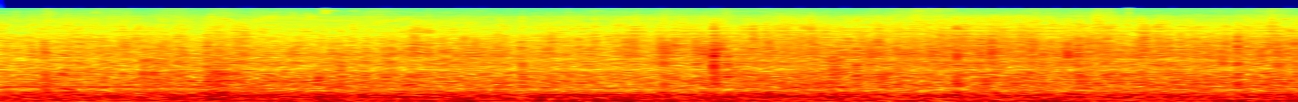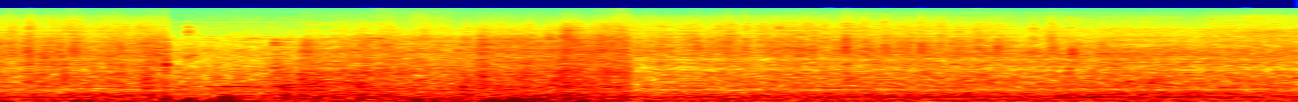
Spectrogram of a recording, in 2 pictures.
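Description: Kobelco hydraulic excavator running steadily at work. A little past the middle, sand and rocks pour from its bucket into a dump truck's bed for a couple of seconds, with two heavier knocks as stones land.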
